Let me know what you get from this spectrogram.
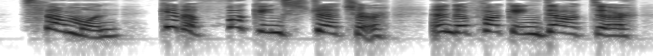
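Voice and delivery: high, fast yelled command; frantic call for medical help; urgent shout. A narrator's reading. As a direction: bark for a stretcher and doctor. Calling for help in emergency.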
